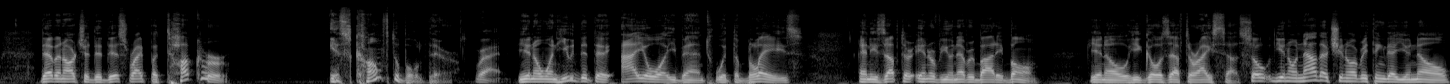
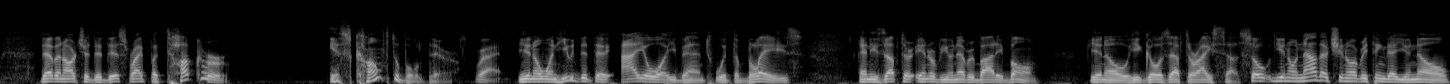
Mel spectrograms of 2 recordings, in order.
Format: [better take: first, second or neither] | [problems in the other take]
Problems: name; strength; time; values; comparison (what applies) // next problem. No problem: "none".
first | muffled; slightly; fading above 3.5 kHz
